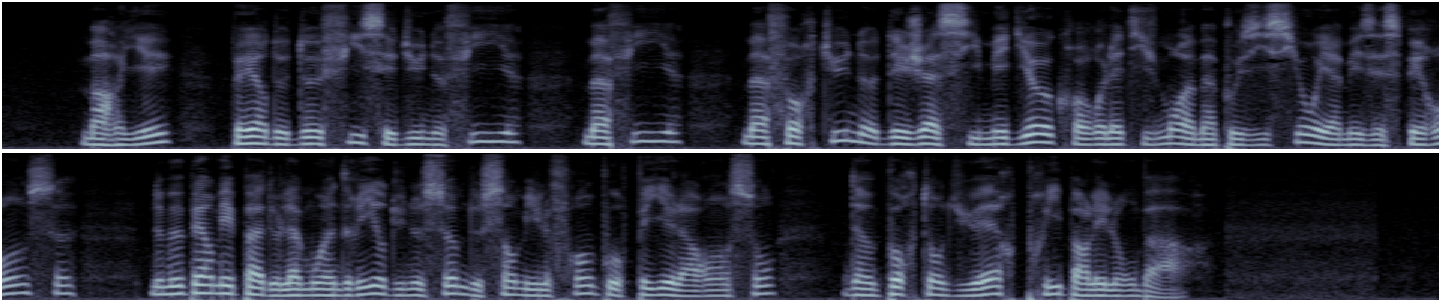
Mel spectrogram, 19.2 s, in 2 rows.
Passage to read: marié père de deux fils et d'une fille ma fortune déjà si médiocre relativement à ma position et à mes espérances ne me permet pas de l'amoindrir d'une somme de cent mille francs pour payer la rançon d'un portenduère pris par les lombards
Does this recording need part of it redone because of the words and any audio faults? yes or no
yes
